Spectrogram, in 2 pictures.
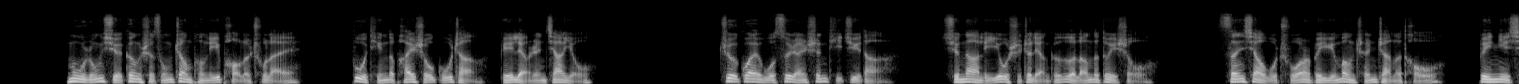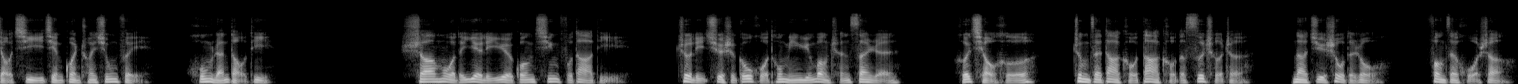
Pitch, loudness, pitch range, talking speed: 105 Hz, -21 LUFS, 95-115 Hz, 235 characters per minute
